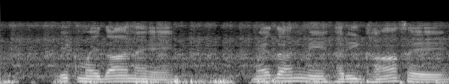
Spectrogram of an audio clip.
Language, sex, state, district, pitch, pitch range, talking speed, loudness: Hindi, male, Maharashtra, Gondia, 130 Hz, 125-140 Hz, 105 wpm, -15 LUFS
